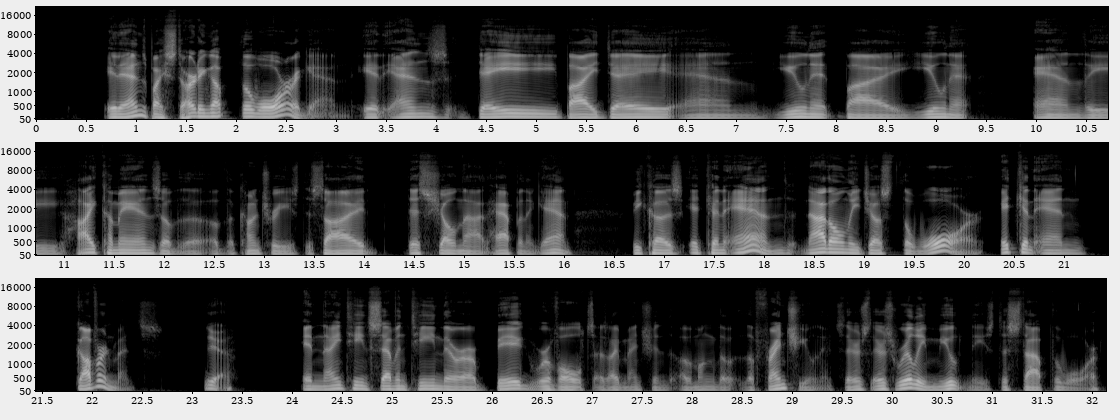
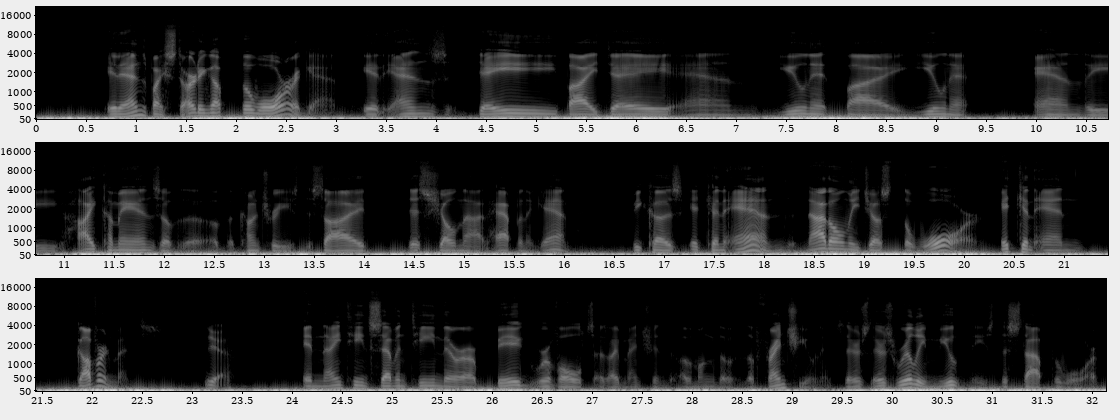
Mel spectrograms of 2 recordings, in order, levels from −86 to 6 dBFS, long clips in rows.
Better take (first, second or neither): first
